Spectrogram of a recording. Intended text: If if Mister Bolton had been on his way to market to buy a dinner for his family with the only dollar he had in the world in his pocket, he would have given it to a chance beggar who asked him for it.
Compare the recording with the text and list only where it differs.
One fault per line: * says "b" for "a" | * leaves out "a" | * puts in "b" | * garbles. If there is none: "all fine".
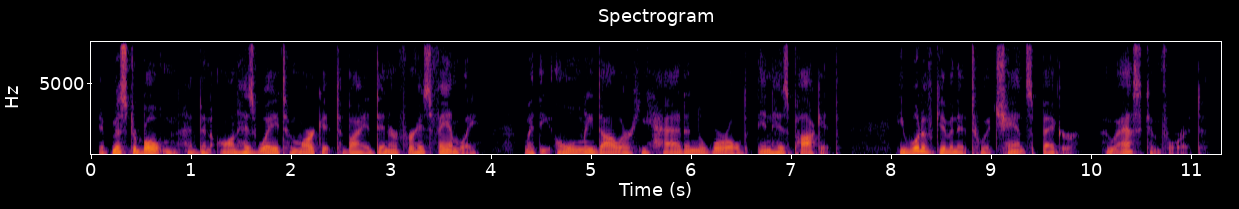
* leaves out "if"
